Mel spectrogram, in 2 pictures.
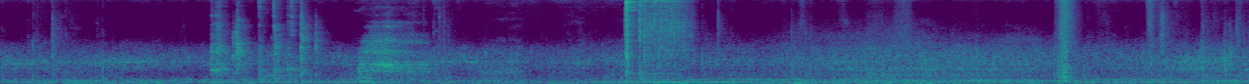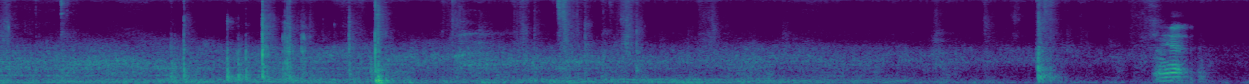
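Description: Handling noise from setting up a battery charger: scattered clicks and knocks and rustling as an extension cord is unrolled and the charger is connected, with one louder, brief rustling scrape about six seconds in.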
